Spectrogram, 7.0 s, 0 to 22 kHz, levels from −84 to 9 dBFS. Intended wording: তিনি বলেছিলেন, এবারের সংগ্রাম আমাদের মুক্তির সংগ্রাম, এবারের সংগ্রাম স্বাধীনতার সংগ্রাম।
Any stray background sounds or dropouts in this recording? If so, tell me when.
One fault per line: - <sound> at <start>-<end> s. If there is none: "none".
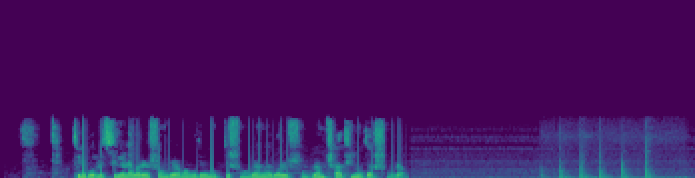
- thud at 5.4-6.9 s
